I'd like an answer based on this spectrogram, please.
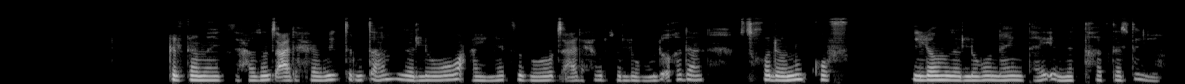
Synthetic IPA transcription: kʰɨlt̪ʰɐmajkʰɨzɨħazunt͡sʼaʕd̪aħɨβit̪ʼɨmt̪ʼamzɐlːɐwo̞ʕajnɐt̪zɨzɐwot͡sʼaʕd̪aħɨβizɐlːɐwomluʔxɨd̪ant̪ʰɨ̥xɐd̪ɐnukʰo̞f | ʔilo̞mzɐlːɐwonajɨnt̪ʰajʔɨmːɐt̪ʰːɐ̥xɐt̪ʰɐlt̪ʰiɨjːu

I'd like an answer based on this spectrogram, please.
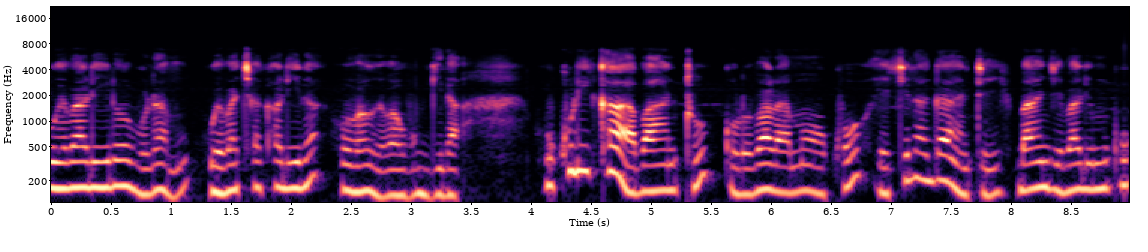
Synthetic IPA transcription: we̞βaliɾo̞ːβulamuβweβacakʰaliɾaoβawe̞βaɣuɡiɾa | okulikʰaːβaːntukuluβalamo̞ːkwo̞e̞ciɾaɡantiβaːɲɟeβalimuku

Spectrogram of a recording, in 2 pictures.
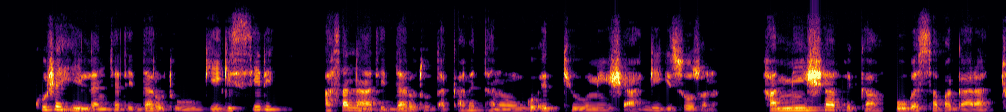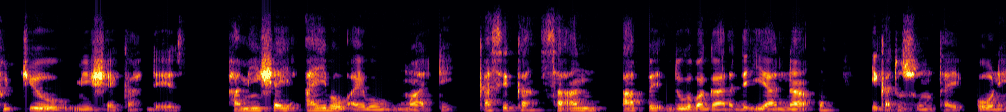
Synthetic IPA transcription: kʰʊʃɛhiːlːɐnt͡ʃːɐt̪ɪd̪ɐɾɔt̪uːɡiːɡɪsːid̪ɪ | ʔɐsɐnaːt̪ɪd̪ɐɾɔt̪ʊt̪ʼɐkʼːɐmɛt̪ːɐnɐwɡɔʔɛt̪ːɪjɔmiːʃːa̰ːɡiːɡɪsːo̞ːsɔnɐ | hɐmiːʃːaːpːɛkːɐhuːpʼɛsːɐbɐɡːaːɾɐt̪ʰʊt͡ʃʼːɪjomiːʃːɐ̰jkːɐd̪ɛʔḛːs | hɐmiːʃːɐjɐjbɐwʔɐ̰jbɐwmaːd̪ːe | kʼɐsːɪkːɐsɐʔɐnaːpːɛd̪ʊɡɛbɐɡːaːɾɐd̪ɛʔɪjaːnaːʔɔ | ɪkʼɐt̪ʊsʊnt̪ːɐjoːnḛ

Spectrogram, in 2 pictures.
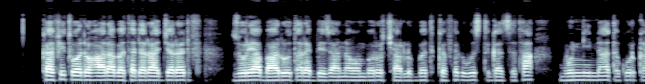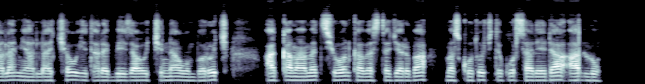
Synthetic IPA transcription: kʰəfit̪wɔd̪əɦʷalabət̪ʰəd̪əɾad͡ʒːɛɾəd̪f | zuɾjabad̪ot̪ʼəɾəbe̞zanːawɔmbəɾo̞t͡ʃːjalːubːət̪kʰɨflwʊst̪ʼɡəsʼɨt̪ʰa | bunːinːat̪ʼɨkʼuɾkʼələmjalːat͡ʃːɛwjɛt̪ʼəɾəbe̞zawo̞t͡ʃːɨnːawɔmbəɾo̞t͡ʃː | akʼːəmamət̪ʼsiho̞nkʰəβəst̪ʰəd͡ʒɛɾba | məskʰo̞t̪ʰo̞t͡ʃːt̪ʼɨkʼuɾsəle̞d̪aʔːlːu

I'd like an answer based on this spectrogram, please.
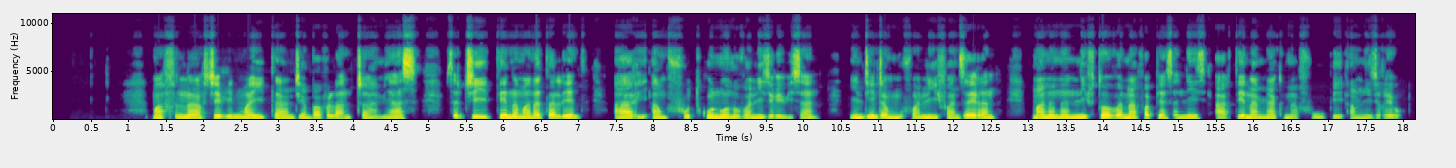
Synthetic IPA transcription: mafinaɾit͡ʃeɾinimaɦit̪əɳɖ͡ʐiambavilaniʈ͡ʂəmiasə̥saʈ͡ʂit̪enəmanat̪alent̪ə̥ | aɾiʔamifut̪u̥kunuanovanizirewizani̥ | iɳɖ͡ʐiɳɖ͡ʐəmufənifand͡zeɾanə̥mananənifi̥t̪ovanəfapjasanizi̥aɾit̪enəmiaŋkinəfub̥eʔaminizirew

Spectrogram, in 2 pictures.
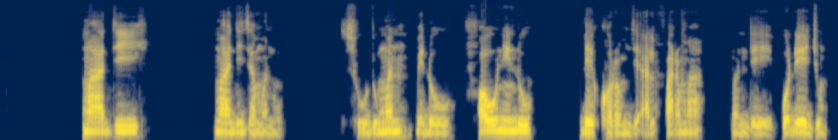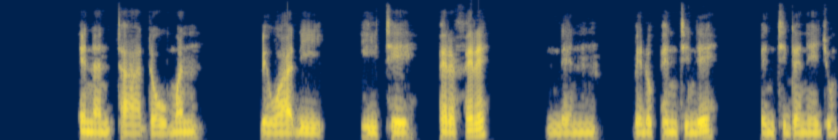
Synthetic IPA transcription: madi | madid͡ʒamanu | suːdumanɓɛɗɔ | fawnindu | bɛkʰɔɾɔmd͡ʒɛ̰ʔa̰lfaɾma | nɔndɛb̥ɔɗed͡ʒum | ʔɛnantʰadɔwman | ɓɛwaɗi | hitʰɛ | fɛɾɛfɛɾɛ | ndɛn | ɓɛɗɔpentindɛ | pentʰidaned͡ʒum

